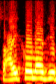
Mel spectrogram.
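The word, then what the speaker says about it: psyche: এ দেখো পরের দেখো পি এর পরে আবার এস আছে, যেমন এটা হচ্ছে সাইকি, সাইকি দন্তে সয়াকার হস্যই কয়েছে সাইকি।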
